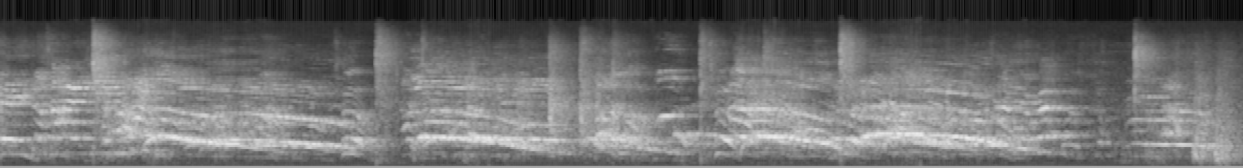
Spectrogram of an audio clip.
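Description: Loud chest slaps crack sharply, several times.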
